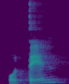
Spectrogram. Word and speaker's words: hotel: a gimnasia Argentine H which is pronounced as H a it is always silent and it will not be pronounced at all and it will not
